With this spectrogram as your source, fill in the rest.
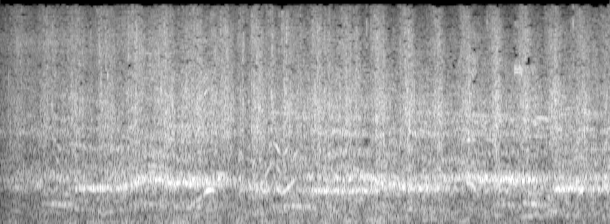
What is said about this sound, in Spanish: Escuchen a la afición.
